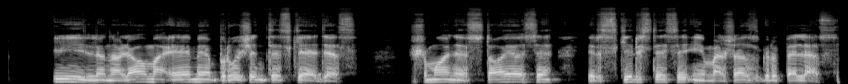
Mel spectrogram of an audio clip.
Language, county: Lithuanian, Kaunas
